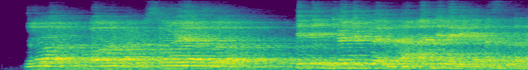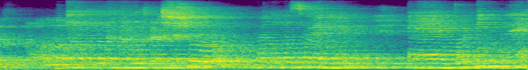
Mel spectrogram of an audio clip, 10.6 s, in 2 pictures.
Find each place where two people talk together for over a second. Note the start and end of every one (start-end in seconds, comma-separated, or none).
5.9-7.1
